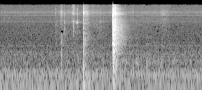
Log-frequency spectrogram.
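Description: Quiet handling of small tools and electronic parts on a wooden table: a faint tick, then a single sharp click a little past halfway through.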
